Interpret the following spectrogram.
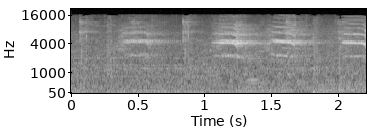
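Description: Small birds chirping: several short high chirps in quick succession over a steady low background hum.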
